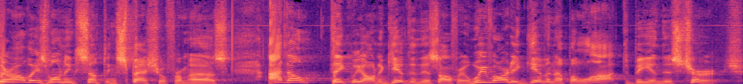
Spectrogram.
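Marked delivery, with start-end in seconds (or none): none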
